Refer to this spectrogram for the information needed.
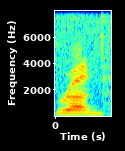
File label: "run", English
